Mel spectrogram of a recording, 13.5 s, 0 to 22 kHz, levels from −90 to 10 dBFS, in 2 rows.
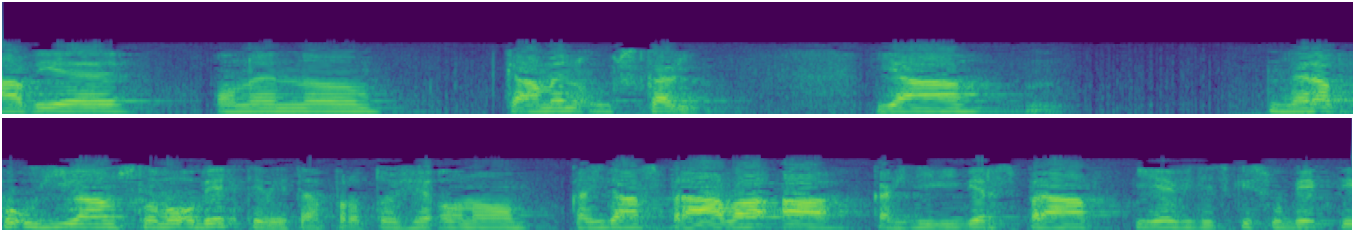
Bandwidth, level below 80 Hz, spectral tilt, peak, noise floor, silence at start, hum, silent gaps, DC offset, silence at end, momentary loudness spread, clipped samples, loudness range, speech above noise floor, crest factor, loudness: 5.4 kHz; -48 dBFS; -9 dB/octave; 0 dBFS; -47 dBFS; 0 s; none; none; under 0.1%; 0 s; 13 LU; 0.5%; 5 LU; 35 dB; 12 dB; -12 LUFS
